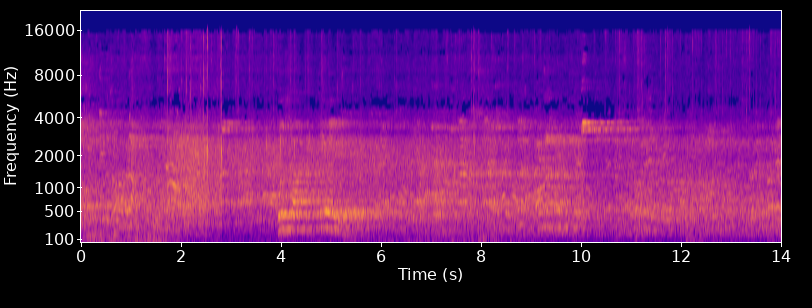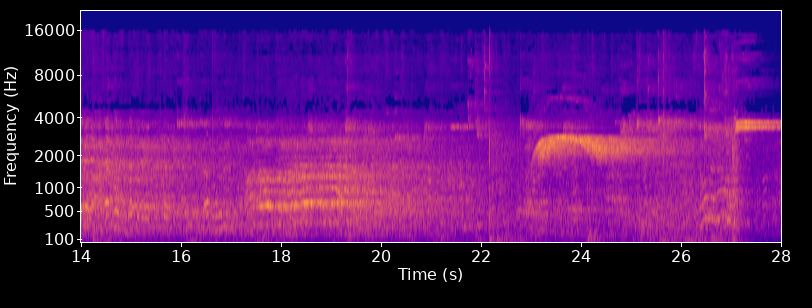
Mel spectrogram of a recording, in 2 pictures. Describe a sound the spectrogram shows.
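Spectators murmur and call out in the background.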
